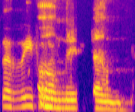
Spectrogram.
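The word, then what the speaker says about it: amṛtam: And then when you have the R with a dot underneath it, it is pronounced as Ri, like Rishi. It's a Ri for Oh, Rishi. mritam.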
